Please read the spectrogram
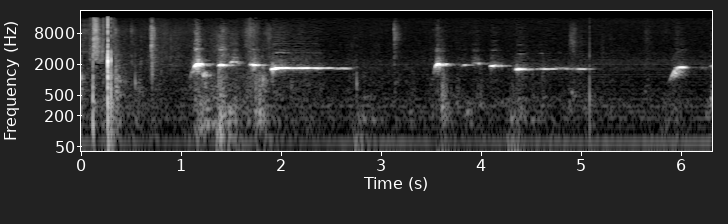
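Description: Someone whistling a short tune: the same phrase twice, a few quick notes and then a longer, slightly lower held note, with another note rising in at the very end. A few sharp clicks come first.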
